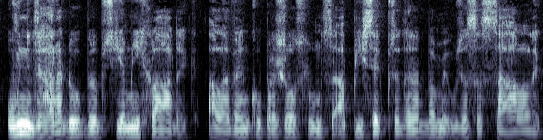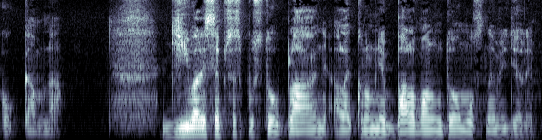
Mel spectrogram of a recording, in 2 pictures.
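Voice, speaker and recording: A man narrating a children's adventure story in a calm, scripted reading. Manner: reads all characters himself, quotes lifted higher and louder. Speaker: audiobook narrator.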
